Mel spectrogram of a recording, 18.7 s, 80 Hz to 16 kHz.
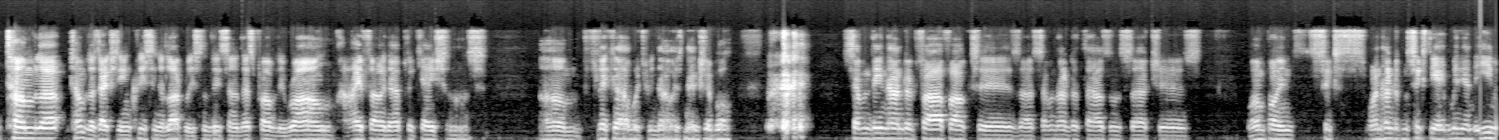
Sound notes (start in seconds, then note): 9.6 cough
